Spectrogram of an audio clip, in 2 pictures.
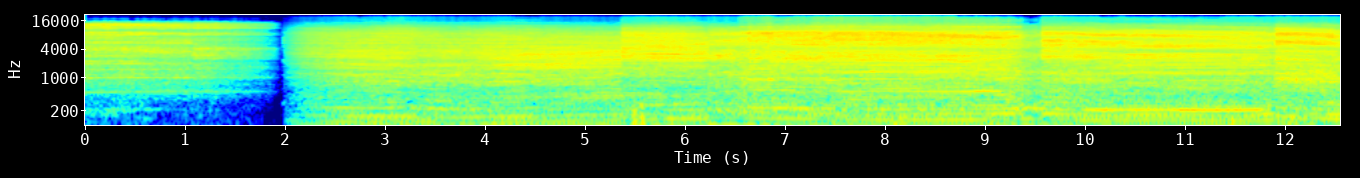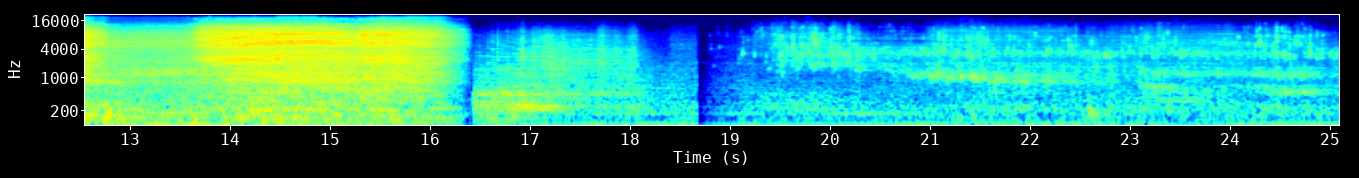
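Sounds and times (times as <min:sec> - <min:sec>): handheld power tool whirring: 0:00.0 - 0:16.4.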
